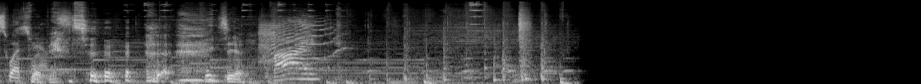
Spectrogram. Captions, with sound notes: - Sweatpants. [laughs] See ya. - Bye. [door squeaking]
